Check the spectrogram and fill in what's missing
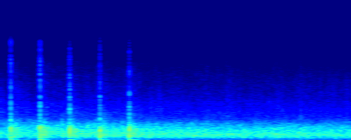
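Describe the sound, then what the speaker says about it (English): Staff at a school convocation applaud the board members, giving a steady wash of clapping that carries evenly from start to finish, with a few sharper claps standing out near the beginning. "So another round of applause for our board members."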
